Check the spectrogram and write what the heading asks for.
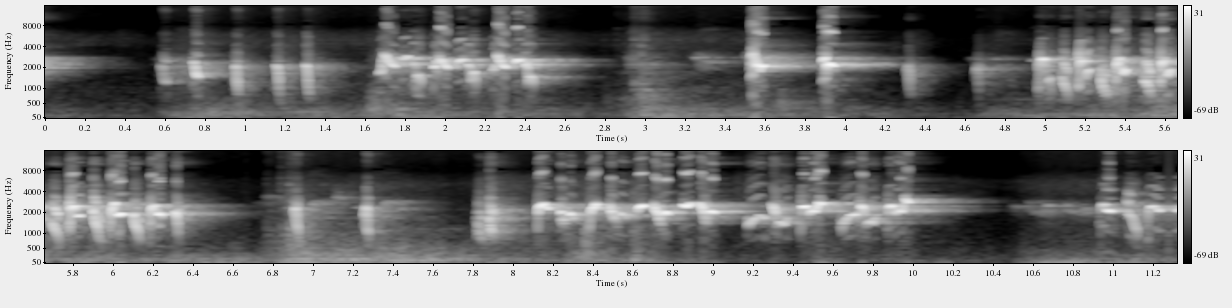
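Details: Sooty-headed bulbul singing energetically in the sharp uplik nembak ropel style, meant to prompt other bulbuls to answer. Bursts of quick chattering, warbled phrases and sharp clipped notes, broken by brief pauses, with a faint low rumble.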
